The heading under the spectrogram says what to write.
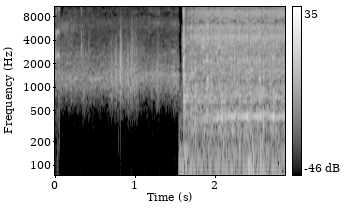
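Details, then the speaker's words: Chevy Cobalt with a crank-no-start, starter fluid tried: quiet, then steady cranking churn with one sharp pop at the start that never catches; a backfire while cranking, no start. "not sure if you guys heard that but when I was cranking it I did hear a little backfire at least that's what it sounded like"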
